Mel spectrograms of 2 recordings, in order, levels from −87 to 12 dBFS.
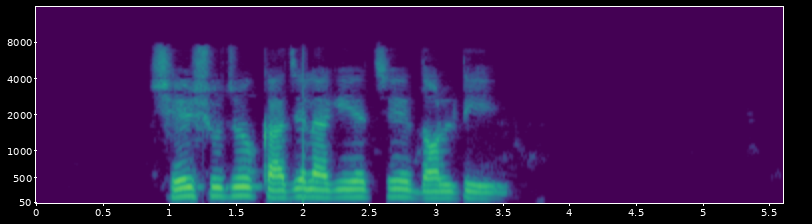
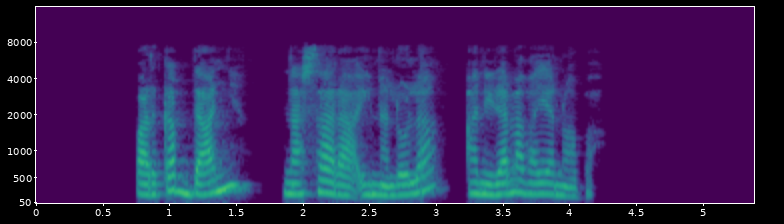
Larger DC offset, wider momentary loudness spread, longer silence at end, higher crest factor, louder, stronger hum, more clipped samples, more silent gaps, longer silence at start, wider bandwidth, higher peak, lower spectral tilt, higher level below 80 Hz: neither; about the same, 9 LU vs 9 LU; first, 2.1 s vs 1.2 s; about the same, 18 dB vs 18 dB; first, -19 LUFS vs -25 LUFS; neither; neither; second, none vs 1.70-1.84 s, 3.11-3.23 s; first, 0.9 s vs 0.75 s; about the same, 7.8 kHz vs 7.8 kHz; first, -2 dBFS vs -8 dBFS; about the same, -6.5 dB/octave vs -6 dB/octave; first, -58 dBFS vs -66 dBFS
